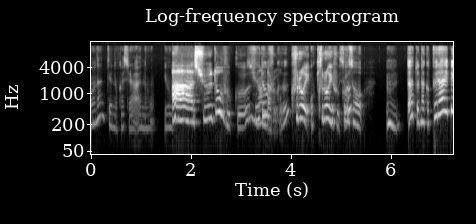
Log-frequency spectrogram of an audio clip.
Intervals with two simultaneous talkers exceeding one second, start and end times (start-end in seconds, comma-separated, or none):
3.1-5.3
